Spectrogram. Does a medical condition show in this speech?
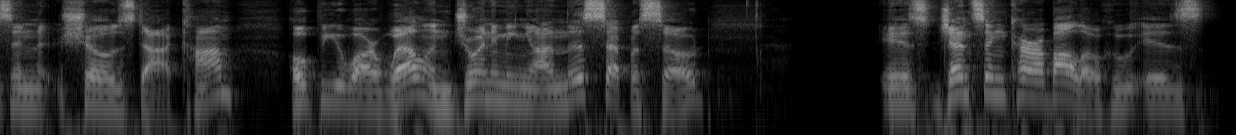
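No.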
